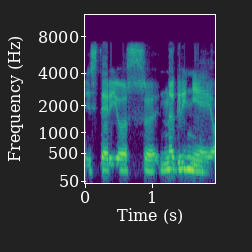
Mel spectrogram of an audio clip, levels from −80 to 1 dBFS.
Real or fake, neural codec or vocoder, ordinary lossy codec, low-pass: real; none; MP3, 96 kbps; 7.2 kHz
